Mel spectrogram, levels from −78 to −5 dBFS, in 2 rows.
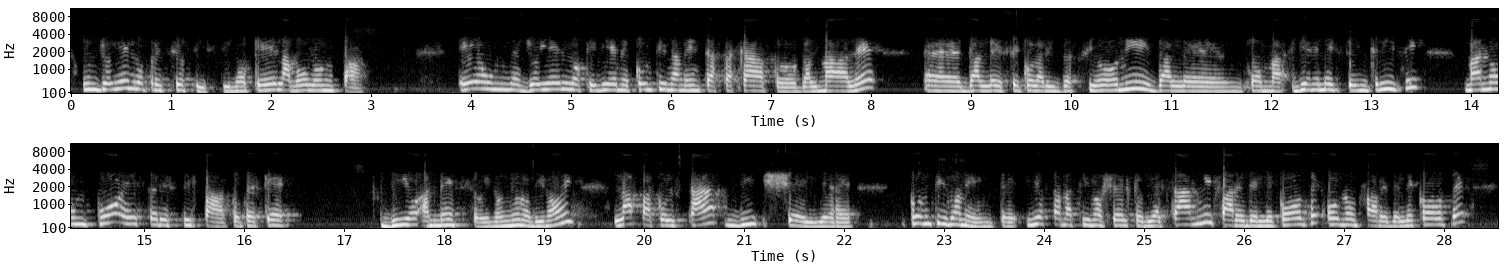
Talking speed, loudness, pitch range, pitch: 120 wpm, -18 LUFS, 185-235 Hz, 205 Hz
